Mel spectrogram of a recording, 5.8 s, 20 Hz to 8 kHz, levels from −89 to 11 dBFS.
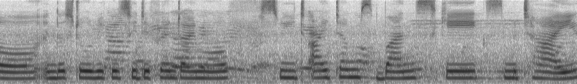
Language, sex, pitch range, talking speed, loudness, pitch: English, female, 235-255 Hz, 135 wpm, -14 LUFS, 245 Hz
